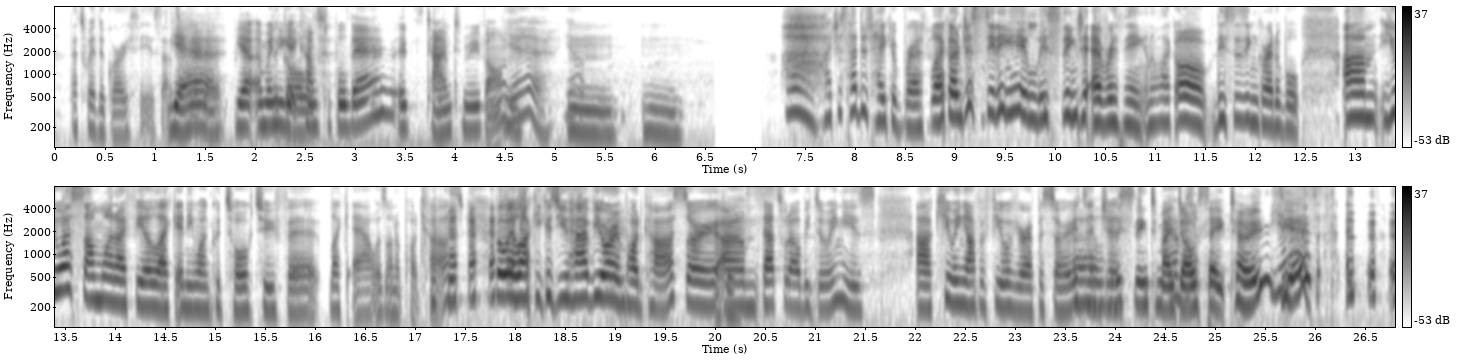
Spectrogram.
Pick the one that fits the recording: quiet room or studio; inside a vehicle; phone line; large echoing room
inside a vehicle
